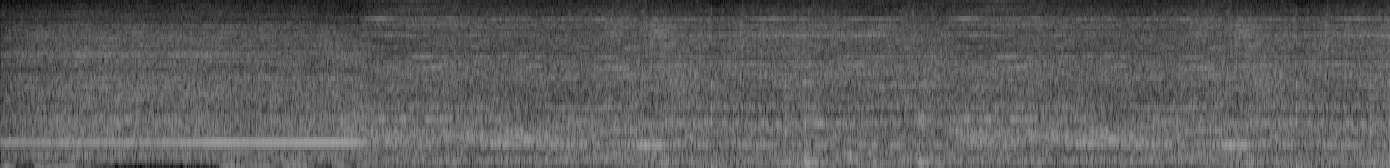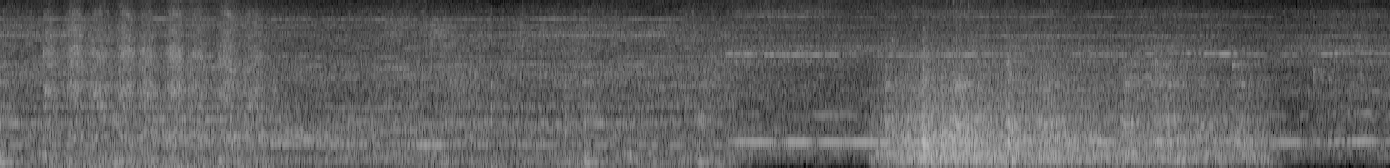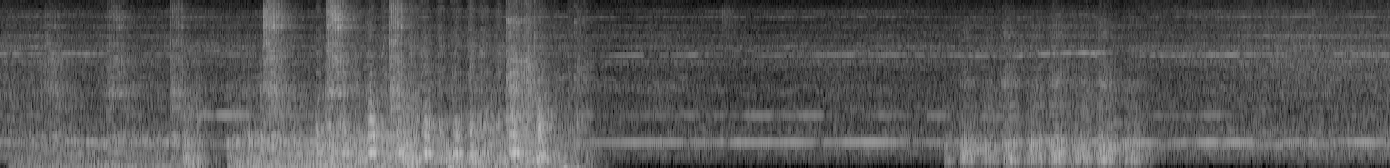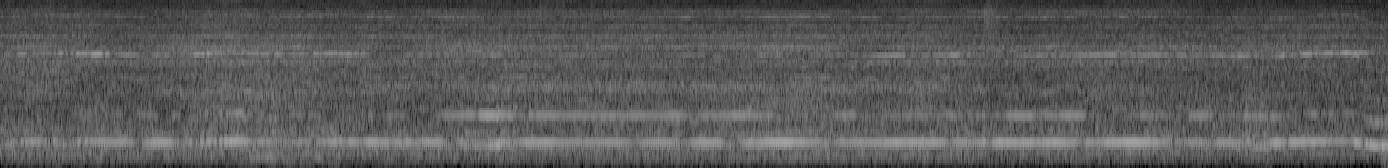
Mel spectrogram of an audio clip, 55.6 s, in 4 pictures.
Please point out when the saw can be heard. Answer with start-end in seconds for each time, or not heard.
14.3-16.7, 30.9-33.6, 37.2-39.3.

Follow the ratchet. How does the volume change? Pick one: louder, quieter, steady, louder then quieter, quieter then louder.
quieter then louder.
